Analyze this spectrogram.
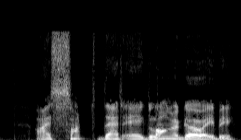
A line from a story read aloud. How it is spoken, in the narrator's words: Santaine exclaimed irritably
